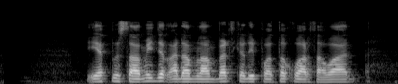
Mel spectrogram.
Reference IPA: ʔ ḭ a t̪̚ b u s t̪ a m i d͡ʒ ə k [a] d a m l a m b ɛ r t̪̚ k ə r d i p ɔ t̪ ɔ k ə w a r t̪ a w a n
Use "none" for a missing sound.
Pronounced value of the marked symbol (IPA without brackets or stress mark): a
